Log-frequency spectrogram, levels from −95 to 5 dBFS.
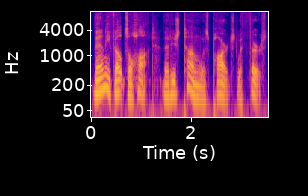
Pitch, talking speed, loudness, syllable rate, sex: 120 Hz, 200 wpm, -19 LUFS, 4.3 syllables/s, male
